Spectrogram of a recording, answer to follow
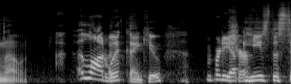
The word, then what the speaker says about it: Lodwick: We did get Daryl Lodwich? I'm having a hard time pronouncing that one. Lodwick.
